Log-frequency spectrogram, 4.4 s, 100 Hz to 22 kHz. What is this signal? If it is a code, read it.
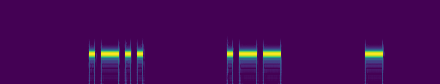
Morse code, heard as a keyed tone, about 19 wpm, spaced as for 8 wpm, 700 Hz. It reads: LWT
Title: 184 Lesson 30e - Letter b - Three Characters 20wpm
